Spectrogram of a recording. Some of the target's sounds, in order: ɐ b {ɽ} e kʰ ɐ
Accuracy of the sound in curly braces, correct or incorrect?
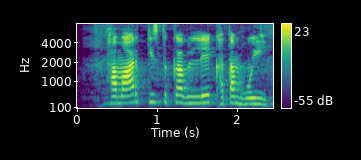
incorrect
